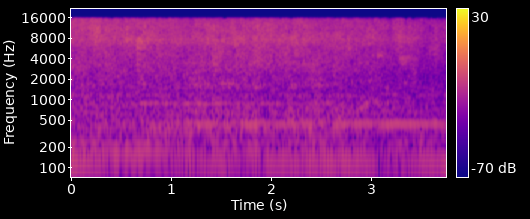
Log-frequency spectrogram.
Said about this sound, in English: I was suddenly woken up by the sound of water. It sounded like someone had turned the shower on in the bathroom.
